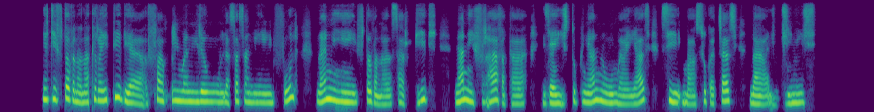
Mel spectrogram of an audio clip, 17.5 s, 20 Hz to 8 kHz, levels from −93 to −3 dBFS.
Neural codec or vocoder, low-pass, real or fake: codec, 16 kHz, 1 kbps, FreqCodec, larger model; 7.2 kHz; fake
